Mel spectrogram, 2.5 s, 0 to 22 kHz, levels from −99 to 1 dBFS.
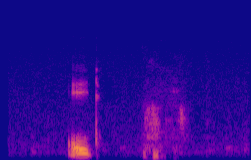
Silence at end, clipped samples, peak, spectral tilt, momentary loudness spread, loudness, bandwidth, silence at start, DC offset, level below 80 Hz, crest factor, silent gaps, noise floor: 0.95 s; under 0.1%; -18 dBFS; -10 dB/octave; 21 LU; -35 LUFS; 4.5 kHz; 0.7 s; under 0.1%; -78 dBFS; 22 dB; none; -76 dBFS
